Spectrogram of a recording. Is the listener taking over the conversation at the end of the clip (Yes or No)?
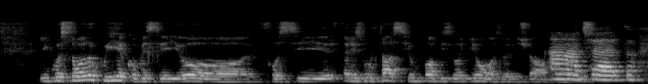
Yes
